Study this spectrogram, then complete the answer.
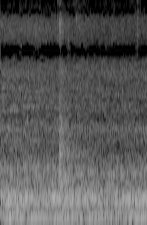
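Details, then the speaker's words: Whirlpool washing machine, disconnected from water, drum turned slowly by hand: low, gritty rumble; technician suspects worn transmission bearings, with water seen leaking, before disassembly. "al parecer el problema es de baleros vamos a desarmarla como dije y vamos a sacar la transmisión"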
